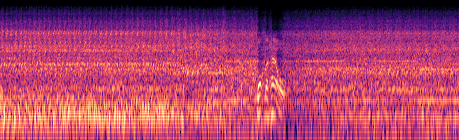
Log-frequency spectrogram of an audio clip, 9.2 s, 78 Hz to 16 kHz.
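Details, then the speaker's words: Classic Mini Clubman Estate left sitting with E5 fuel; plugs cleaned and compression checked: catches and runs with an unsteady, lumpy beat and a brief whistle. Uneven running; the owner suspects a fuel problem, either sludge in the tank or the fuel pump over-fuelling. "I've got horrible feeling it's a fuel problem I think it's either a sludge in the tank crap in the tank all that that fuel pump is over fueling it"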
